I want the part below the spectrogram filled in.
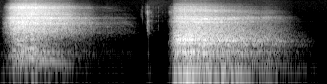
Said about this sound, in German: Also kannst du mal gut durchatmen, dass du merkst, hey, Atmung ist wichtig.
